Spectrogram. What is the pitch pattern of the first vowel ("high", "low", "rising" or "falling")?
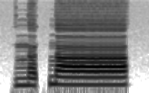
rising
